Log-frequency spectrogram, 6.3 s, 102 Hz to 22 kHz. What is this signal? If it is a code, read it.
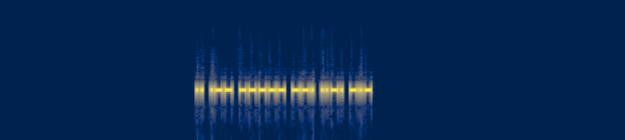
Morse code, heard as a keyed tone, about 46 wpm, 700 Hz. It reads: IW0GFK
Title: DXCC-100 Call Signs - 6 Characters - Repeated 2x - 50wpm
